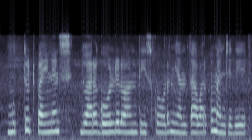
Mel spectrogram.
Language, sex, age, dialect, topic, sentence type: Telugu, female, 18-24, Utterandhra, banking, question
